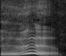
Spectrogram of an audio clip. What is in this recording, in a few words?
"ooh" female; ooh ahh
